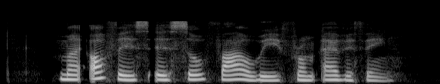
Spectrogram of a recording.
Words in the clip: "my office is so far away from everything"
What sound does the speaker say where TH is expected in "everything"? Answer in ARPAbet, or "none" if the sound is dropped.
TH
